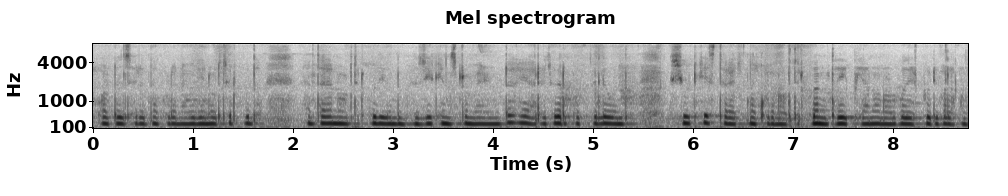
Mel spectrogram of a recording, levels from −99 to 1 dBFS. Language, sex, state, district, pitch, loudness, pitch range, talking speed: Kannada, female, Karnataka, Dakshina Kannada, 215 Hz, -19 LUFS, 210-225 Hz, 115 wpm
